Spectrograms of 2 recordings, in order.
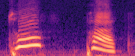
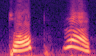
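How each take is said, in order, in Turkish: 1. r, p'den önce gelir. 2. p, r'den önce gelir. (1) "yanlış" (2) "doğru"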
